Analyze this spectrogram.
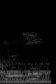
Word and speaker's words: yoji: Yo is short for yon, which means 4. So this is a special pronunciation specifically for the time 4 o'clock. So yoji. Normally 4 is yon, not yo.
